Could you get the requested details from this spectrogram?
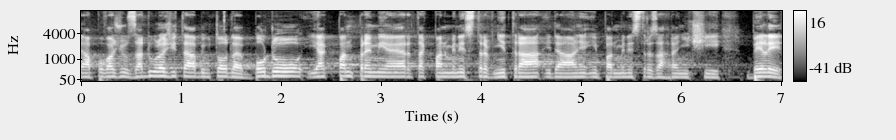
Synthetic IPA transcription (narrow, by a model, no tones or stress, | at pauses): jaːpo̞vaʒujuzaduːlɛʒɪt̪ɛːabɪut̪oɦodlɛbo̞dujak̚panpɾɛmɪjɛɾt̪ak̚panmɪnɪst̪r̩vɲɪt̪ɾaʔɪdɛaːlɲɛʔɪpanmɪnɪst̪r̩zaɦɾaɲɪt͡ʃiː | bɪlɪ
